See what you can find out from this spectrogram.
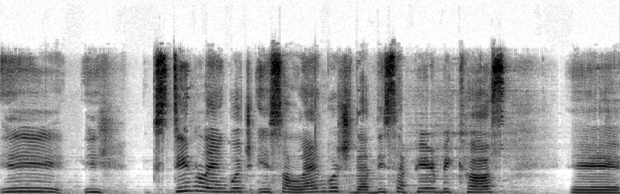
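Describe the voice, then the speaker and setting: In a Spanish accent, a woman with a high-pitched voice speaks very slowly, with ordinary pitch variation and very even loudness, against a quiet background. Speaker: language student. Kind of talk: class presentation. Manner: halting.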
